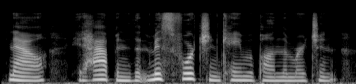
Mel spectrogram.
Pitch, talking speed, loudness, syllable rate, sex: 190 Hz, 150 wpm, -18 LUFS, 5.4 syllables/s, female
